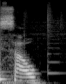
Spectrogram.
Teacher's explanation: O processo de vocalização acontece quando o som consonantal é pronunciado como uma vogal alta posterior, ou seja, um U em final de sílaba, como em sal. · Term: vocalização da lateral alveolar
